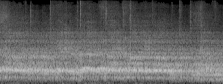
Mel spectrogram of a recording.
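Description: End-screen audio of many voices chanting together in one steady, wavering held sound.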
